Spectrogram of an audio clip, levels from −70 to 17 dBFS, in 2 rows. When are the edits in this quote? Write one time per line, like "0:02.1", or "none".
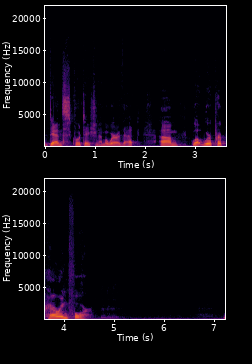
0:02.8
